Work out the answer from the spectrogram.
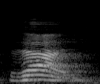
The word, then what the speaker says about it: Zal: Then this letter is pronounced. Right. Zal. Zal. No buzzing sound.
